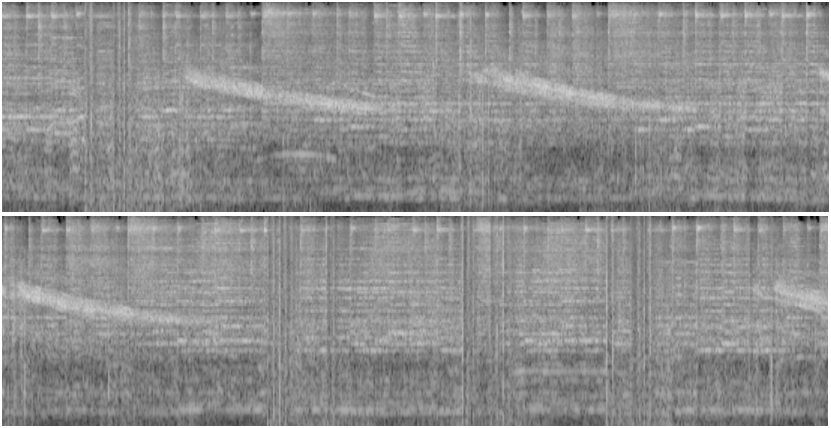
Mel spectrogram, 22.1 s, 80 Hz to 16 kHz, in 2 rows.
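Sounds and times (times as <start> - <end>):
fireworks bangs and crackles: 0.0 - 22.0
show music over outdoor speakers: 0.0 - 22.0
falling firework whistle: 0.9 - 22.0.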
